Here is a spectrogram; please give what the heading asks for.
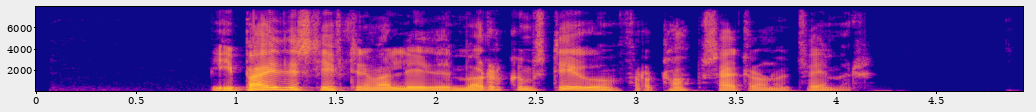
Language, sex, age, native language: Icelandic, male, 60-69, Icelandic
